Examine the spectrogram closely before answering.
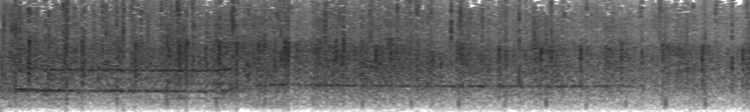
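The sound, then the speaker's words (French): A church audience applauds as a brother and sister return to their places: steady, sustained clapping from many hands that holds at an even level throughout. “Que l'église acclame pendant que le frère et sœur retournent.”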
